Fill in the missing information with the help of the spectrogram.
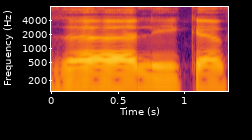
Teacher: ذال کے اوپر کھڑی زبر ہے، ایک الف کی مقدار کے برابر کھینچنا ہوگا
